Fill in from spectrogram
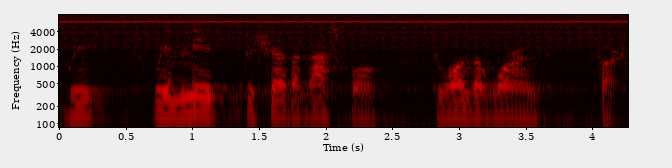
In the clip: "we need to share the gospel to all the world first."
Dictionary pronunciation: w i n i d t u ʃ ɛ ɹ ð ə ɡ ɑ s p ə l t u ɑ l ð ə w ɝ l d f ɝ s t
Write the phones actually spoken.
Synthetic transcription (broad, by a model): w i n i d t u ʃ ɛ ɹ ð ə ɡ ɑ s p ə l t u ɑ l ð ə w ɝ l d f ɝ s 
